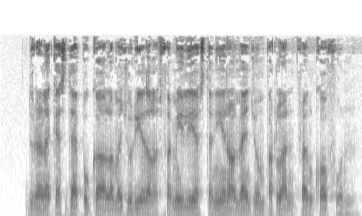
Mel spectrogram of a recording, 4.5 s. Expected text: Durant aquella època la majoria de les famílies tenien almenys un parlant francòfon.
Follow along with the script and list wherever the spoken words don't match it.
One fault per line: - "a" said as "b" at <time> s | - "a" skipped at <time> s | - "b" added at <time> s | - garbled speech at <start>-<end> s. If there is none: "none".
- "aquella" said as "aquesta" at 0.6 s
